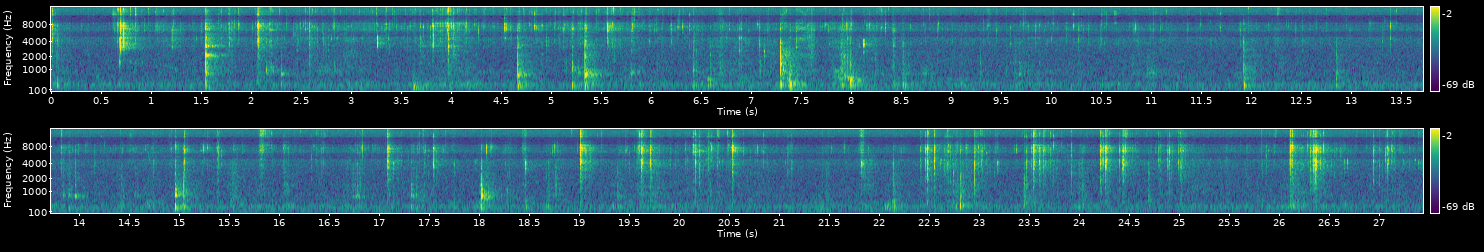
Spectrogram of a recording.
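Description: Mouth sounds of biting and chewing chunks of Cambrian clay coated in wet clay paste: irregular sharp clicks and bites, sometimes several in quick succession, over a steady low hum.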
